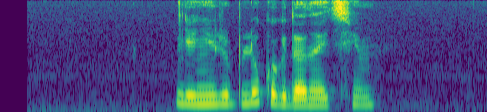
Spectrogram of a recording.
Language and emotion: Russian, neutral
